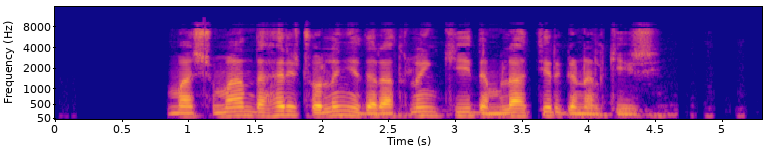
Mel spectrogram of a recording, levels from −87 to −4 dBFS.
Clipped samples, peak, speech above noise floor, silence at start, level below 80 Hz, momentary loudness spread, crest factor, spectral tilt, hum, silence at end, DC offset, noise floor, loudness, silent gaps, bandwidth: under 0.1%; -6 dBFS; over 66 dB; 0.85 s; -68 dBFS; 8 LU; 20 dB; -4.5 dB/octave; none; 0.35 s; under 0.1%; under -90 dBFS; -24 LUFS; none; 9.6 kHz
